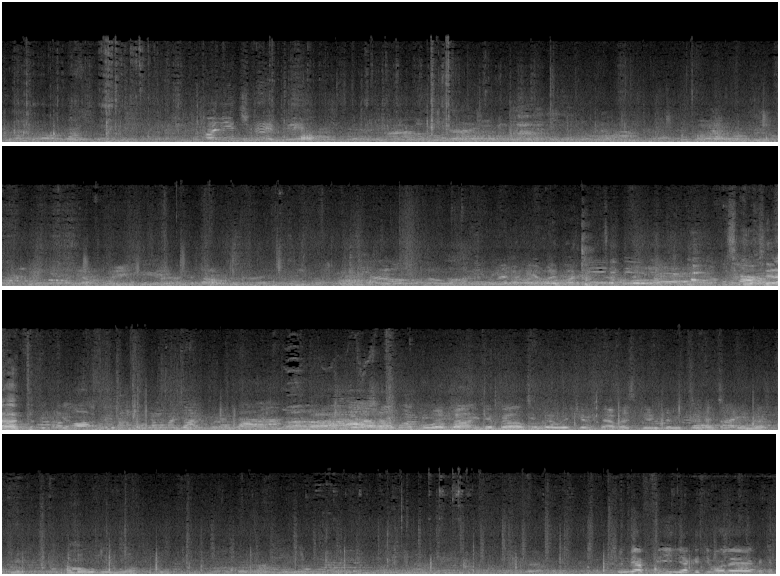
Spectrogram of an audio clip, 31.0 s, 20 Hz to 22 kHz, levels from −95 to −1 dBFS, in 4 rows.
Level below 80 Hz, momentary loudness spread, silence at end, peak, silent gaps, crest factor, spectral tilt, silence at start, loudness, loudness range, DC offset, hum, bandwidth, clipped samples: -58 dBFS; 11 LU; 0 s; -14 dBFS; none; 22 dB; -5 dB/octave; 0 s; -37 LUFS; 8 LU; under 0.1%; none; 16.5 kHz; under 0.1%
